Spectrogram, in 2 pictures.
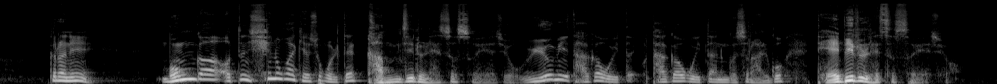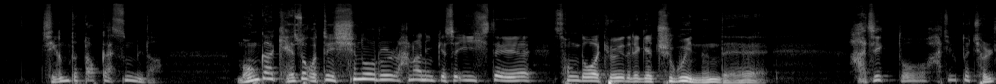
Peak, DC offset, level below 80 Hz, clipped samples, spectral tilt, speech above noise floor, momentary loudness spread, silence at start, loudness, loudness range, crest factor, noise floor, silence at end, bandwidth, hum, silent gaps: -2 dBFS; under 0.1%; -42 dBFS; under 0.1%; -7 dB/octave; 49 dB; 17 LU; 0.5 s; -23 LUFS; 7 LU; 22 dB; -72 dBFS; 0 s; 18 kHz; none; none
